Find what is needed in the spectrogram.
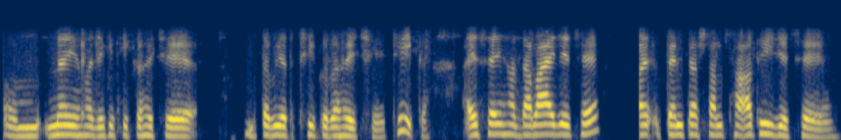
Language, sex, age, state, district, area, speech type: Maithili, female, 45-60, Bihar, Begusarai, urban, conversation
